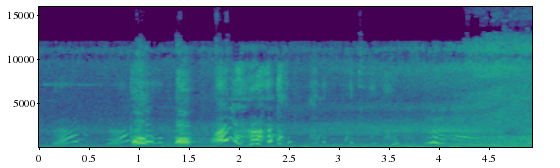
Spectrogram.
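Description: A pet dog named Mila out on a long walk, giving a string of short yips and whimpering barks in quick bursts, fairly close, with brief human speech around it.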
